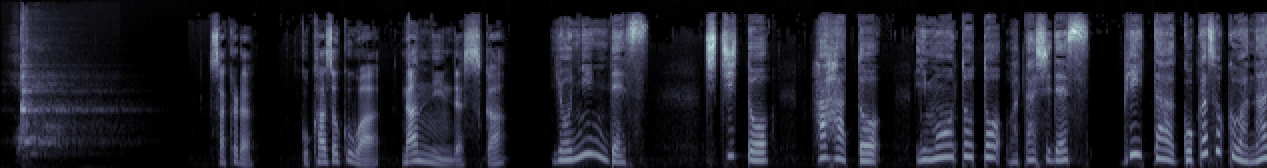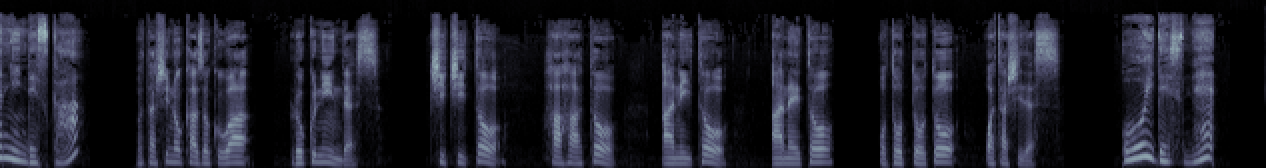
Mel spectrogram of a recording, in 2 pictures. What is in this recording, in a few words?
dialog; JapanesePod101; Beginner Season 1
